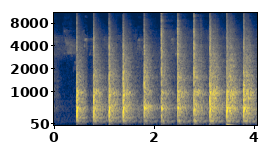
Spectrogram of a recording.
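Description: A hammer driving a small flat-headed nail through steel roof flashing into timber: about eleven sharp, evenly spaced blows, roughly three a second, starting about half a second in.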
